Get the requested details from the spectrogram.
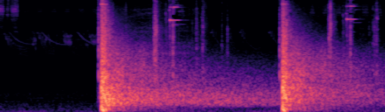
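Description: A rifle fires loudly, and each shot echoes away.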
